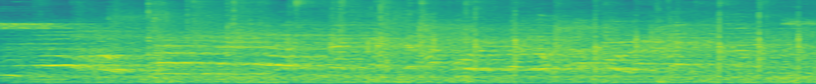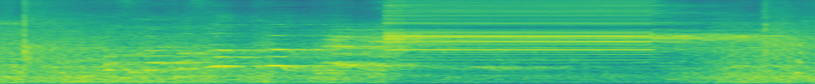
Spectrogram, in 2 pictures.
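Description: Basketballs bouncing on a hardwood gym floor with voices in the hall. About nine seconds in, a gym scoreboard buzzer sounds one steady tone for about two seconds, marking a stop in play.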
